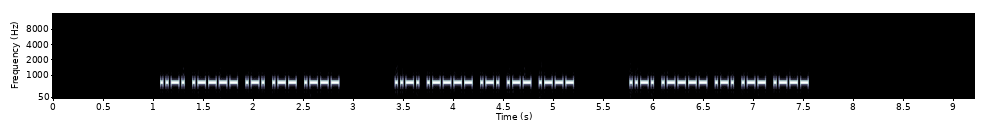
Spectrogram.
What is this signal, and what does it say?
Morse code, heard as a keyed tone, about 46 wpm, 700 Hz. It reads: F1RWJ F1RWJ F1RWJ
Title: DXCC-100 Call Signs - 5 Characters - Repeated 3x - 45wpm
